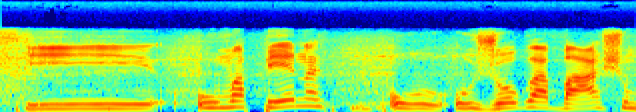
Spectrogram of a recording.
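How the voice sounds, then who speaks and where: Music plays as a man speaks in a fairly high voice, his pitch varying in an ordinary way. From northwestern Rio Grande do Sul, Brazil. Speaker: fan guest commentator. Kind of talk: casual commentary.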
